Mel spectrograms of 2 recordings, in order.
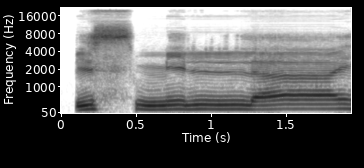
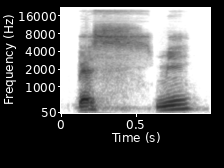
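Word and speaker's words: بِسْمِ: ketikan yang lain yang muncul surah al-fatihah habis bismilahi bismilahi Hirohman Nirohim ada kita pakai empat harakat Yang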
